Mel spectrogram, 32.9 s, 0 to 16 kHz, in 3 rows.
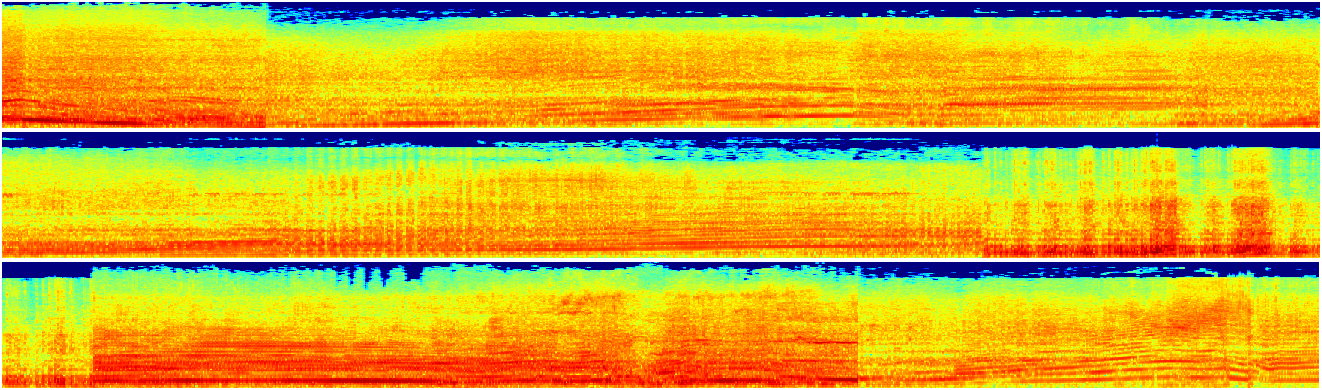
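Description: Supercar engines revved hard at full throttle in a run of short clips cut together. A Jaguar XJ220's engine is heard at the start, then other cars accelerate past with engine notes rising and falling through gear changes, and a Ferrari F430 comes in near the end. The engines are loudest in the last third, with sudden cuts between cars.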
